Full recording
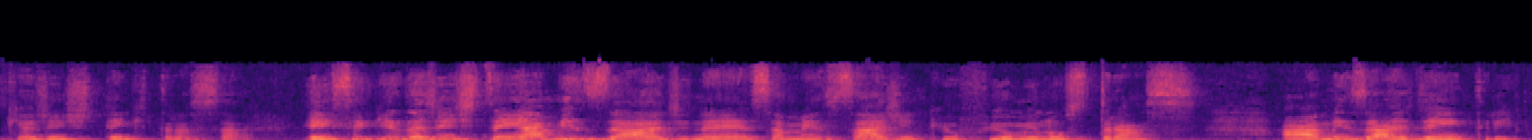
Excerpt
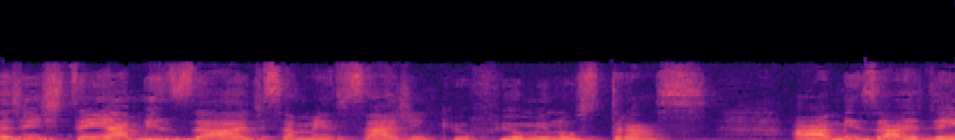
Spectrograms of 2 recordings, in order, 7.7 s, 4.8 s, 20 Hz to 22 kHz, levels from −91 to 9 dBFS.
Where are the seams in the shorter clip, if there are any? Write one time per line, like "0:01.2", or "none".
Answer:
0:01.3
